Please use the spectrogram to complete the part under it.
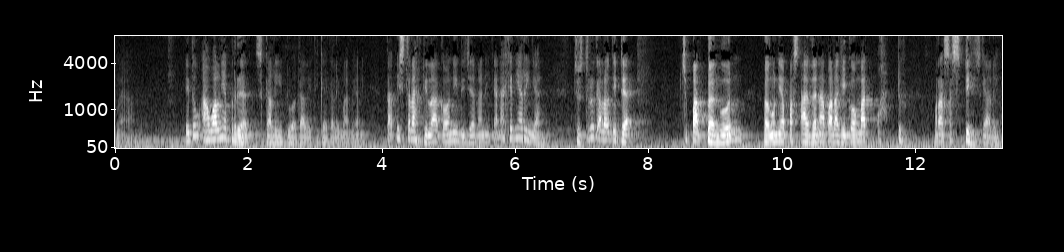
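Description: A man's voice: mid-range voice, animated, a little fast, gravelly, a little hiss or hum. Javanese-accented man preaching conversationally. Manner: conversational, acts out quoted dialogue in shifted voices; repeats "kan itu" as a verbal tic. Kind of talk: religious study lecture.

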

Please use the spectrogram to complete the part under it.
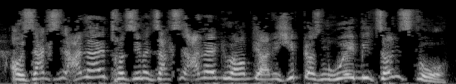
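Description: A man hosting a radio show from a studio, firing off rapid rants full of mock outrage. His voice sits very high and comes out husky. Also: animated, no room sound. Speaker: radio host. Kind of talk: fast comic radio rant with caller. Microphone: studio mic with headphones.

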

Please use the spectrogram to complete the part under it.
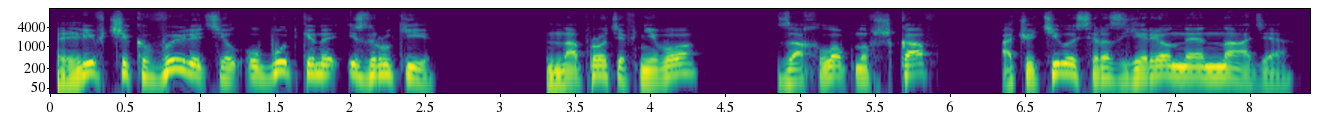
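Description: A man reading a novel aloud as an audiobook narrator, expressive and voicing the dialogue. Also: mid-range voice, unhurried, dry recording, studio quality. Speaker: audiobook reader. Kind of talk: scripted narration.

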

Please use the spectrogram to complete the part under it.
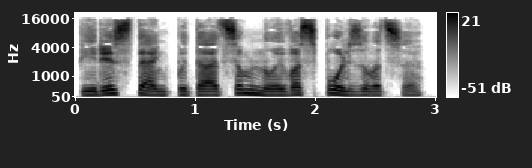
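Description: A woman's voice: low voice, fairly even intonation, a little slow, dry recording, studio quality. A woman playing a smug, seductive man. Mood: teasing.

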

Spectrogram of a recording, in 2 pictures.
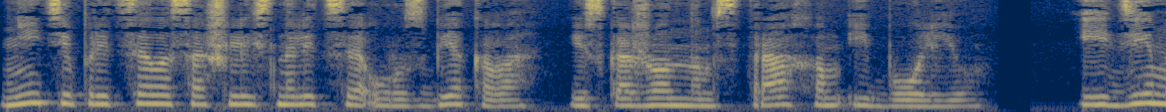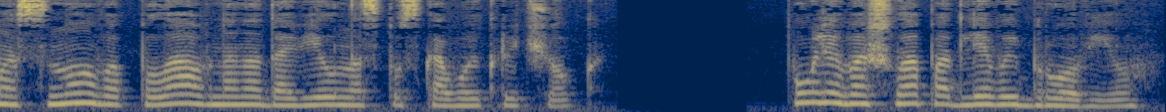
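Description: A woman reading an action audiobook in steady, even scripted narration. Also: medium pitch. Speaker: audiobook reader.

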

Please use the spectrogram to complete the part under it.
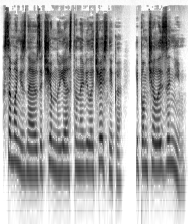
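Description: A woman reading an audiobook, voicing a frightened, tearful young woman who pleads in a high, shaky voice. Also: brisk, darkish tone, no room sound, clean studio sound, close to an everyday voice. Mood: confessing.

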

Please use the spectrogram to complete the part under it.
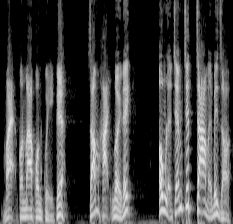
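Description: A gruff older village man bellowing threats at a spirit, played by a male narrator in a ghost story. His voice swings widely and lands hard, and the sound is dry and close. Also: medium pitch, huge pitch swings, a little fast, dry recording, exaggerated voice. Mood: furious. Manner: shouting, threatening.

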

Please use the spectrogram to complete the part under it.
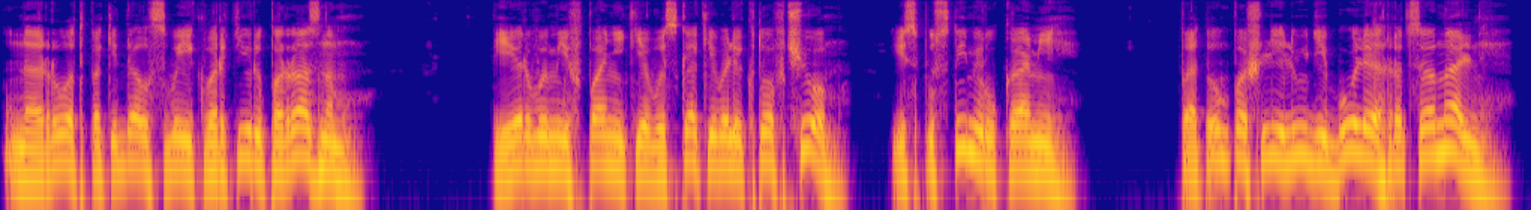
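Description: A man reads a first-person detective story with wry, lively storytelling. His voice is dark and mellow and moves freely in pitch. The recording is close and dry. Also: no echo. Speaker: audiobook narrator. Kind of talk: scripted narration.

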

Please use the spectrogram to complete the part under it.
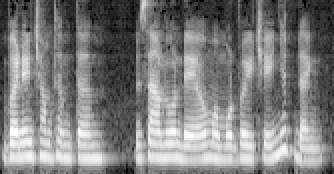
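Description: A woman narrating a romance novel aloud in a steady storytelling manner. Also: medium pitch, normal speed.

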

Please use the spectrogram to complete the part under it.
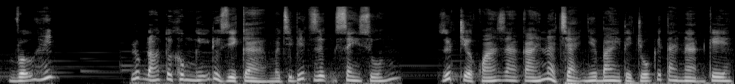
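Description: A woman narrating a first-person audio story in a steady, confessional way. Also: lowish voice. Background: faint music.

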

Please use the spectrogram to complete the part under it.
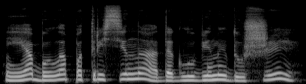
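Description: A woman's voice: mid-range voice, unhurried, warm tone, no room sound. Woman reading an audiobook, dry close sound. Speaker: audiobook narrator. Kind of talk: first-person audiobook narration.

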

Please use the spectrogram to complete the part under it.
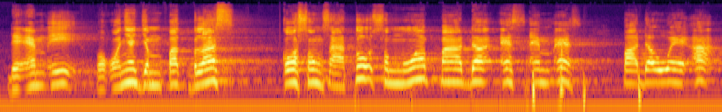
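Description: A man preaching in a high, gravelly voice with a bright, sharp edge. He swings between loud bursts and low, quiet asides. The sound carries a long hall reverb. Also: a little slow. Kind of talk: sermon.

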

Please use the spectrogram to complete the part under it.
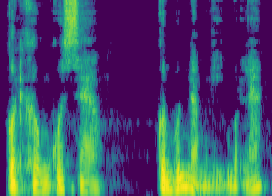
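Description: A man voicing a sickly, timid young girl, speaking softly and pleadingly, in a husky voice. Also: mid-range voice, big pitch swings, fairly quick, voice pushed down. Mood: weak tearful. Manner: soft, pleading.

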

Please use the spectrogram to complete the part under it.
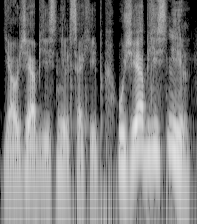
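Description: A man voicing a nervous, fussy middle-aged male clerk who pleads and frets in a high voice in an audiobook. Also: big pitch swings, a little fast, darkish tone, dry recording, studio quality. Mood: fussy pleading. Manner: fussy, pleading, shrill when panicked. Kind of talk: audiobook character voice.

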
